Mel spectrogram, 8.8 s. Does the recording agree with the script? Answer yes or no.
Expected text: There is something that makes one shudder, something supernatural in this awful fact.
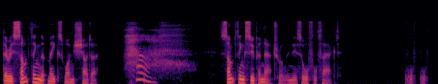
yes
